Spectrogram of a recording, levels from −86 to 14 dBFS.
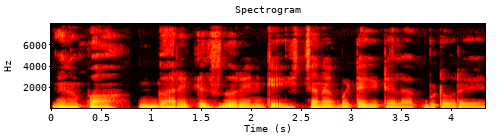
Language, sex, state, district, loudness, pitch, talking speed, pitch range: Kannada, male, Karnataka, Shimoga, -19 LUFS, 130 Hz, 140 wpm, 120-135 Hz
